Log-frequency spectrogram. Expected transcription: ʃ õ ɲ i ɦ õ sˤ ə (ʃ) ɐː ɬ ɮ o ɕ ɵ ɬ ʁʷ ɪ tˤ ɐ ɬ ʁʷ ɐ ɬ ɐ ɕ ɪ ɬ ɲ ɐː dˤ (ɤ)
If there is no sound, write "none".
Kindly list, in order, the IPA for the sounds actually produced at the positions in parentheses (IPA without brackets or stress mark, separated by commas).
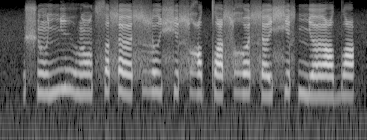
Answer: ɬ, ɵ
